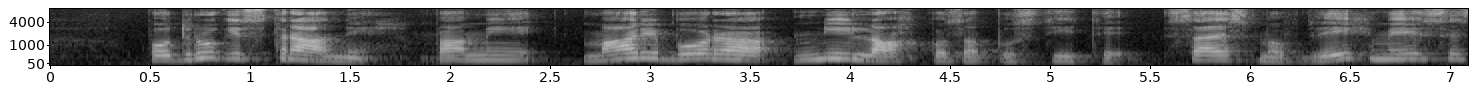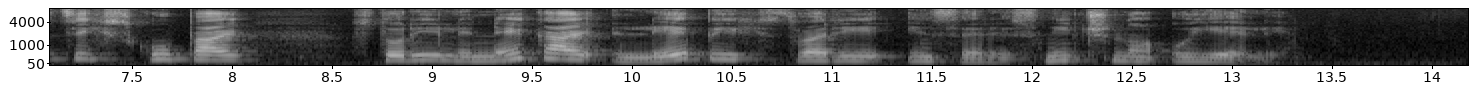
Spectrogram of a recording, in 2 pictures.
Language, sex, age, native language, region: Slovenian, female, 60+, Slovenian, Pomurje region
